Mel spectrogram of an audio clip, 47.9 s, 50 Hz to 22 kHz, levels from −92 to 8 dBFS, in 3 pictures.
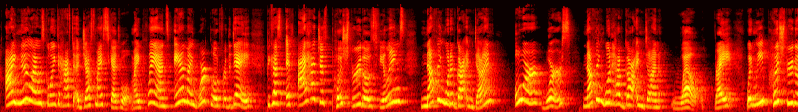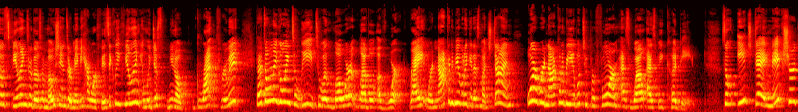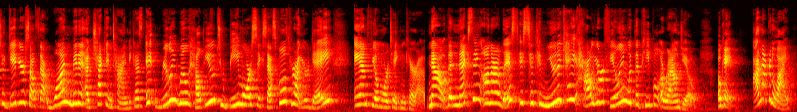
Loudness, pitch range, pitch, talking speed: -19 LUFS, 260-400 Hz, 330 Hz, 200 wpm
